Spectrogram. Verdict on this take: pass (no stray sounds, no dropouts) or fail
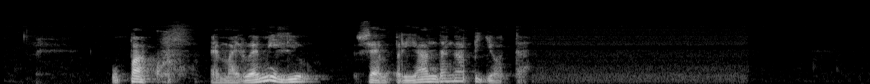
pass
